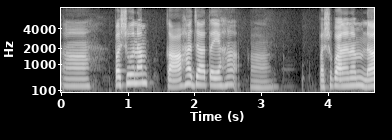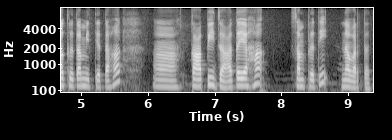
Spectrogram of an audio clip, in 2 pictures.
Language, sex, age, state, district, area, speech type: Sanskrit, female, 18-30, Karnataka, Gadag, urban, spontaneous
